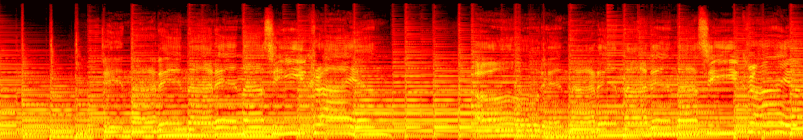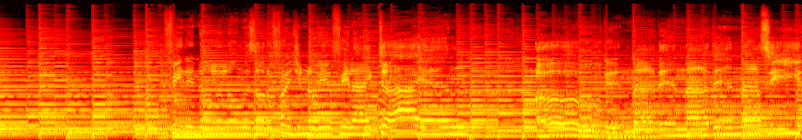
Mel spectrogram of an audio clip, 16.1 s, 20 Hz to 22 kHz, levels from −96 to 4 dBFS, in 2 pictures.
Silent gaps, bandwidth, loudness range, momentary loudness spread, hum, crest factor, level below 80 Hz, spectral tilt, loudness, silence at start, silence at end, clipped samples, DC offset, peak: none; 19.5 kHz; 1 LU; 3 LU; none; 16 dB; -54 dBFS; -5 dB/octave; -20 LUFS; 0 s; 0 s; under 0.1%; under 0.1%; -4 dBFS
